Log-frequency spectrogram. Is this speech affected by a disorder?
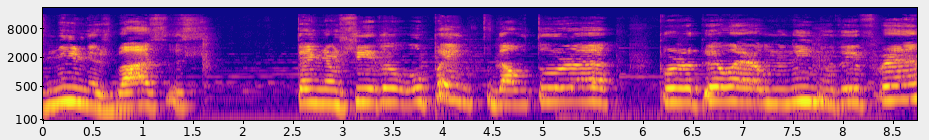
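Yes: cerebral palsy.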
